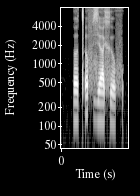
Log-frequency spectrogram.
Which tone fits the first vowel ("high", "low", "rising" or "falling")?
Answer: low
